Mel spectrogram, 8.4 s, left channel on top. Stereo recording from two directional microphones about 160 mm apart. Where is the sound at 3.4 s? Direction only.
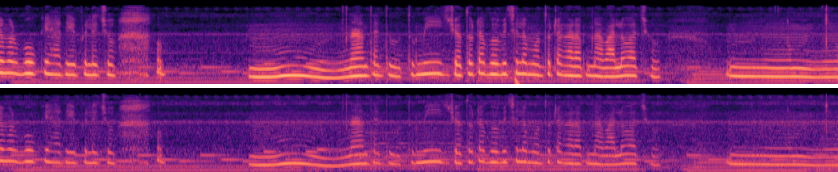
40° left (ahead or behind).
